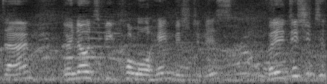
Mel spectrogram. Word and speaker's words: kolohe: very mischievous, or as we say in Hawaiian, kolohe. Ho'opi, I repeat after me, kolohe.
